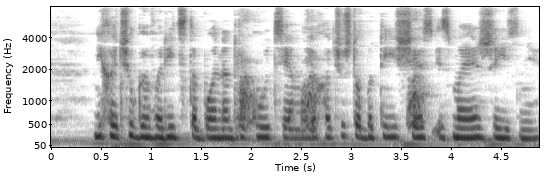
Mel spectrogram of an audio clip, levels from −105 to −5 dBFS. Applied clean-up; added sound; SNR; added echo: classical method WPE with log-MMSE.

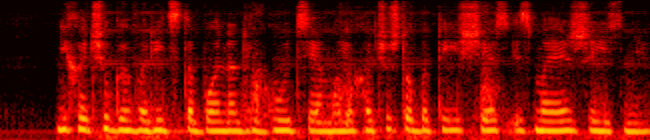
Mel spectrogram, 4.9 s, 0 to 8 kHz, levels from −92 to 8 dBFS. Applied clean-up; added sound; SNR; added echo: neural separator model SepFormer DNS4.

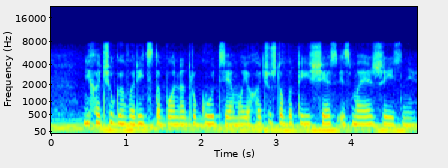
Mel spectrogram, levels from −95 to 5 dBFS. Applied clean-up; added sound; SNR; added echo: none; none; none; none.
